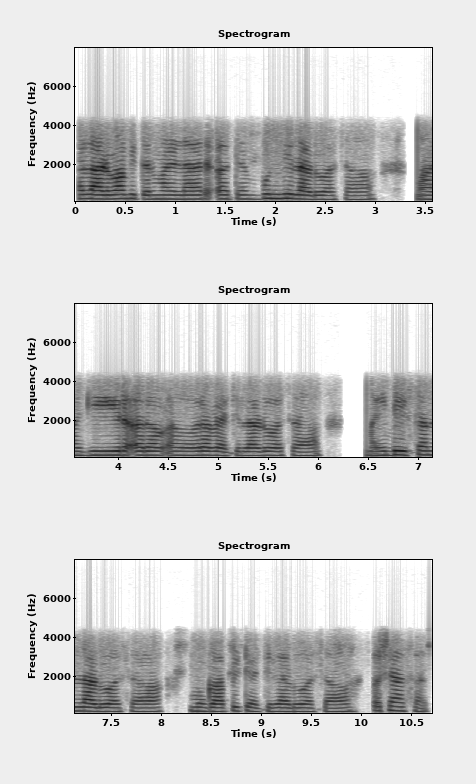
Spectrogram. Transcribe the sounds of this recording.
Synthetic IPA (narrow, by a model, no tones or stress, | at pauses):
laɽʋãbʱit̪əɾm̤əɳlaɾət̪ɛ̃bund̪ʱiːlaɽuːəsamaɡiːɾɾəɾəʋjat͡ɕelaɽuːəsa | maɡiːbesənlaɽuːəsa | muɡapiʈjat͡ɕelaɽuəsat̪əsɛ̃əsat̪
